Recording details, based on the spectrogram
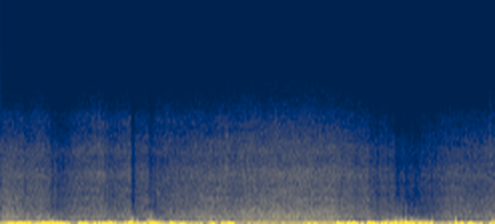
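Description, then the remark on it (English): Strong wind during a windstorm on the Sea of Galilee buffets the microphone in a steady, rumbling roar, with waves washing and churning underneath throughout. Loud, with no voices, only constant gusting over rough water. “And you see where the Sea of Galilee is, or where this lake is, it actually has a funnel, it's got land either side of it, so the winds funnel through and then can come from nowhere.”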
